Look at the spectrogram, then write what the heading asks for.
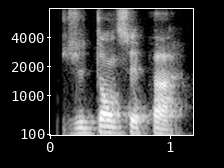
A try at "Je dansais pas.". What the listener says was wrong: Stop spitting your consonants out at me. Be French. Je dansais pas.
